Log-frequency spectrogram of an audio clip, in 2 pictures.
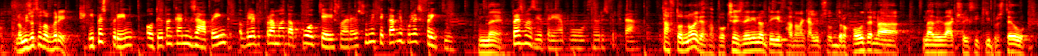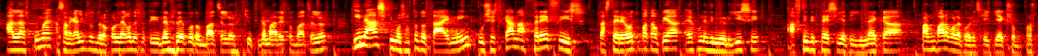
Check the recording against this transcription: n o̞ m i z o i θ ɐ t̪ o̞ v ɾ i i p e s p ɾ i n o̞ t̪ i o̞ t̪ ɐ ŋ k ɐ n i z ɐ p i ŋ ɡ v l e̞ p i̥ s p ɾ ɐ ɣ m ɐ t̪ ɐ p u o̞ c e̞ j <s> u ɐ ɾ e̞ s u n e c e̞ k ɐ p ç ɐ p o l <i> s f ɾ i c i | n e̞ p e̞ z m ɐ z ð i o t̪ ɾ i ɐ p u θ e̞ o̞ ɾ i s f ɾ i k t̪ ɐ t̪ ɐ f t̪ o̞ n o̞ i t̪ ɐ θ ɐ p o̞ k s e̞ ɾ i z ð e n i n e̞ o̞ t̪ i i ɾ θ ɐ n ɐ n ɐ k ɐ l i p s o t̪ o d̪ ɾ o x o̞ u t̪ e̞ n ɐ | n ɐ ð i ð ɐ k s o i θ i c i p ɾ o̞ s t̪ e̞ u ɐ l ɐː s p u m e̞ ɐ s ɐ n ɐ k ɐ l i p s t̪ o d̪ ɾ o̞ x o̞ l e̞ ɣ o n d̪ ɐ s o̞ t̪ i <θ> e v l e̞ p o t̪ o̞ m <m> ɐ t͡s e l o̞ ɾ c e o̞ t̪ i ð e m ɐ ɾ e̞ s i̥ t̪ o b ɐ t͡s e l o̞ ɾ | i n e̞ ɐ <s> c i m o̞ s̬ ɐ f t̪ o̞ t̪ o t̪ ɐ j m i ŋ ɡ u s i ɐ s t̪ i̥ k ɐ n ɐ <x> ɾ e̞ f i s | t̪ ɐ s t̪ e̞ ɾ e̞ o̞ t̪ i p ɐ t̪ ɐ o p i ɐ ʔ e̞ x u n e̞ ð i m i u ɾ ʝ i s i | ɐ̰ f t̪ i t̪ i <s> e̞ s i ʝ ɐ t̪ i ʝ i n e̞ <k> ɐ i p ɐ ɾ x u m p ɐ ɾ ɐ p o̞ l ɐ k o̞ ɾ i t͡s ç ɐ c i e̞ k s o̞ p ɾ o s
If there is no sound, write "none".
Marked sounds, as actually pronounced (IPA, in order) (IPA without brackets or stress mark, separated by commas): s, e, ð, b, s, θ, θ, k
